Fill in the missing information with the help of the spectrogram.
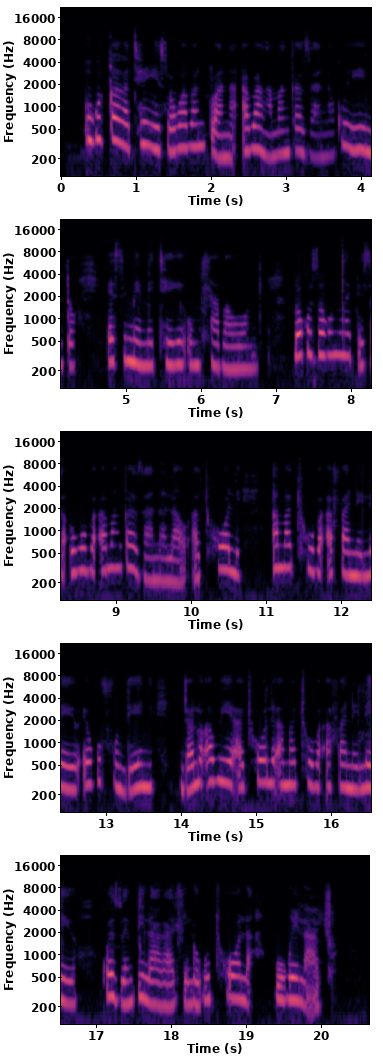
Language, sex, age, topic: North Ndebele, female, 25-35, health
